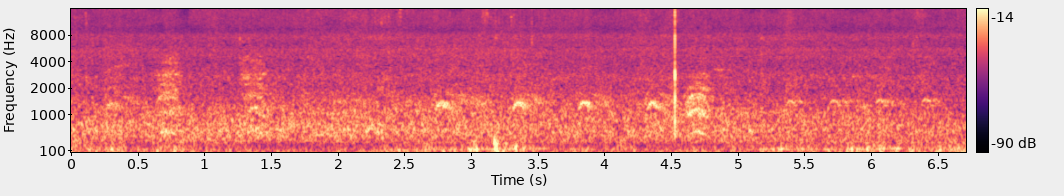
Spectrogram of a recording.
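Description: Faint distant birds calling, a string of short repeated calls, with one sharp click about four and a half seconds in.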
